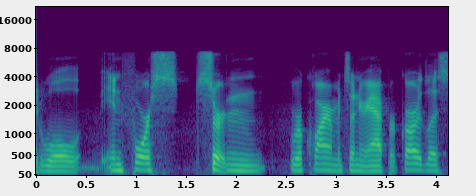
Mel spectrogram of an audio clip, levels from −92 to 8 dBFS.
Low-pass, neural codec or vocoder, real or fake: 7.2 kHz; none; real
